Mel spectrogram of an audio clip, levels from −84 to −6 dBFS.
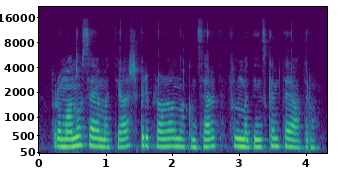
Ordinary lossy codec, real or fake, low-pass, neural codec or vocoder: Opus, 32 kbps; real; 19.8 kHz; none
